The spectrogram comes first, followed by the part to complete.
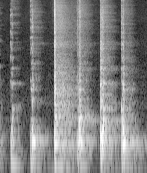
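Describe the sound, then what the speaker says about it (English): Spanish guitar rumba strumming with the first and fifth strokes accented harder than the others, six close, crisp strums in an uneven, punchy pattern with no talking. "when I am accenting only the first and the fifth stroke,"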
